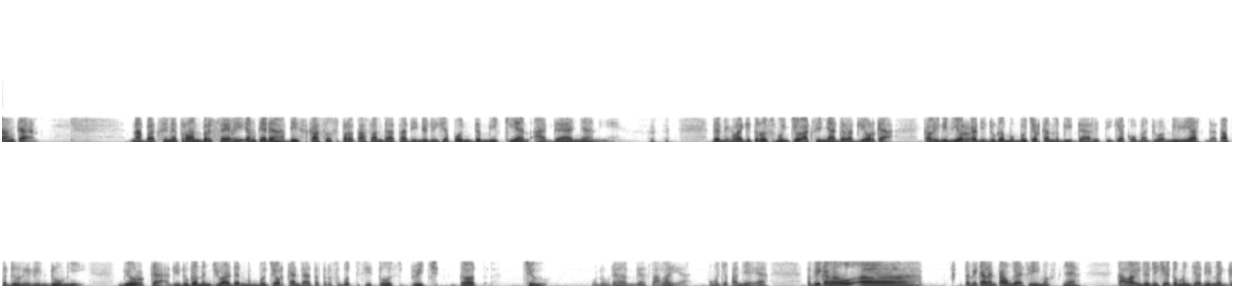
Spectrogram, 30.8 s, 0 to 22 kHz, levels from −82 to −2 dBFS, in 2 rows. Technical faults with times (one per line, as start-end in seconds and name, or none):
0.00-30.76 GSM full-rate codec
2.94-3.06 lost GSM frames
12.04-12.11 lost GSM frames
